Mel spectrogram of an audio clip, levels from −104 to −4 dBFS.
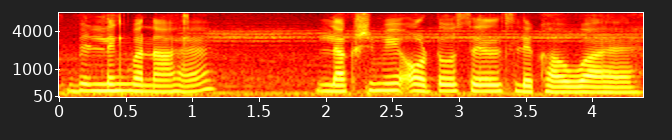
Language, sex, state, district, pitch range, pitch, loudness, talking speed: Hindi, female, Uttar Pradesh, Jalaun, 205-235 Hz, 220 Hz, -19 LUFS, 125 wpm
